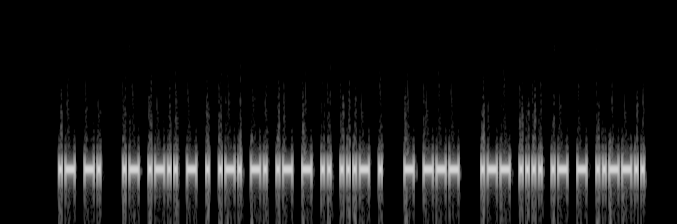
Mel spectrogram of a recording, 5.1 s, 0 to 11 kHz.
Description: Morse code, heard as a keyed tone, about 50 wpm, 700 Hz. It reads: AN ALTERNATIVE TO WHAT?
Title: Sentences from Top 1000 Words - Review Part 4 - 50wpm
